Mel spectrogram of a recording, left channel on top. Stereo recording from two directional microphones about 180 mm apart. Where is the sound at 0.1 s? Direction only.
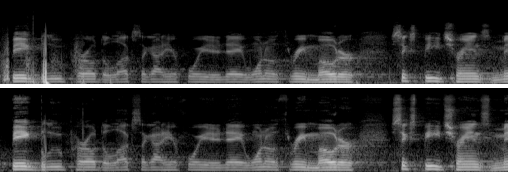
10° right (ahead or behind).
